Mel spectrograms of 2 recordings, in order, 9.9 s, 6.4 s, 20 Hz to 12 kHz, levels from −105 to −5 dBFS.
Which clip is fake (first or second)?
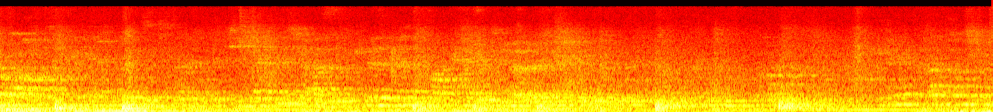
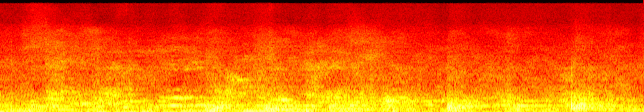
second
